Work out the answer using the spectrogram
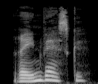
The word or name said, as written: renvaske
